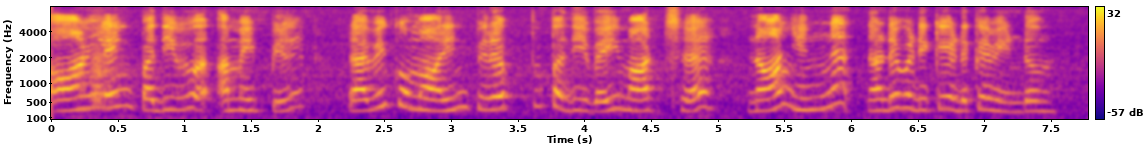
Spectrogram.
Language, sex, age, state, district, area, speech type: Tamil, female, 18-30, Tamil Nadu, Vellore, urban, read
